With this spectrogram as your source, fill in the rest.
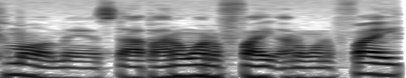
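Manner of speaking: pleading, near-begging tone. Retelling how a man backed away from a fight: imitating someone begging. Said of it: "almost begging".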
